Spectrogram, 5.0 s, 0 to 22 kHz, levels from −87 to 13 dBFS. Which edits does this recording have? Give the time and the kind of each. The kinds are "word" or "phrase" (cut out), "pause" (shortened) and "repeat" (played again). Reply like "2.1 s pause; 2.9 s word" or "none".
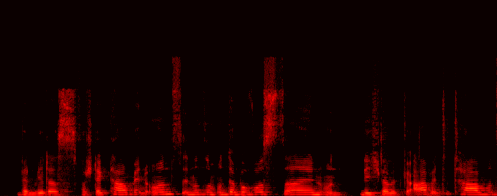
3.8 s word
